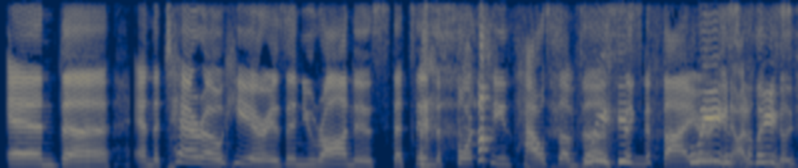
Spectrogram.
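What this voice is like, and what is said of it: Put-on accent. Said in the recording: “I love hearing you say Uranus. In that accent.”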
